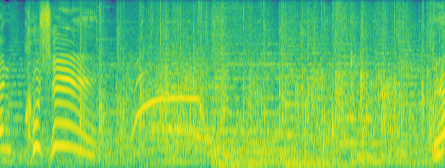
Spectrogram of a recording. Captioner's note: clapping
